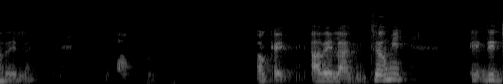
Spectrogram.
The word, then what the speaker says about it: Adela: And Adela is how you pronounce it? Yeah, I'll answer to anything, but yeah. Adela.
